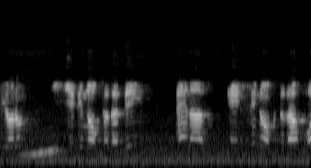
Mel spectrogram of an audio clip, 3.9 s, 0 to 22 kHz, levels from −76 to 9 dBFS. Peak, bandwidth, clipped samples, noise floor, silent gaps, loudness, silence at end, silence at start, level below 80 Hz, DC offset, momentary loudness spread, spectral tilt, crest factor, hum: -6 dBFS; 10.5 kHz; under 0.1%; -48 dBFS; none; -24 LUFS; 0 s; 0 s; -78 dBFS; under 0.1%; 7 LU; -1.5 dB/octave; 20 dB; none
